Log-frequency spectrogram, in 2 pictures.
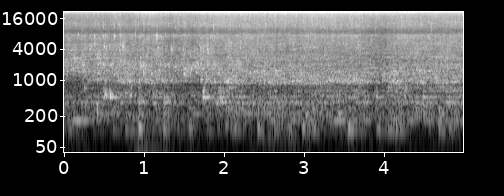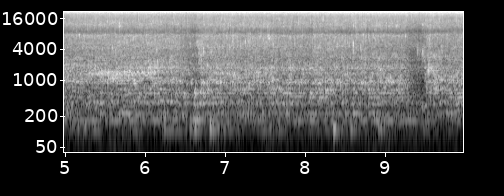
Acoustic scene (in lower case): restroom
